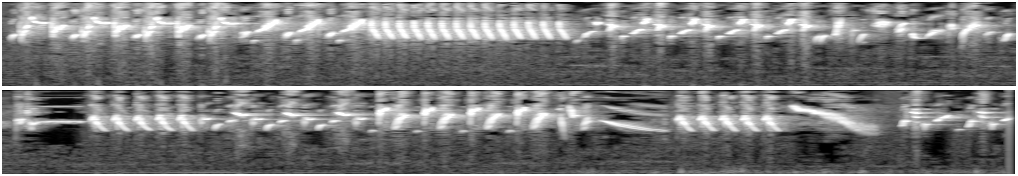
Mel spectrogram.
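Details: Caged European goldfinch singing a tutored song learned from a hybrid: continuous high twittering, liquid trills and fast buzzing rolls, with rising and falling slurred notes, unbroken for ten seconds.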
